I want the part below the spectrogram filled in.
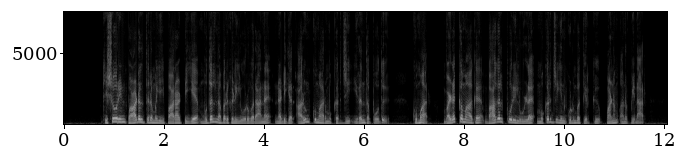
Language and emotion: Tamil, neutral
